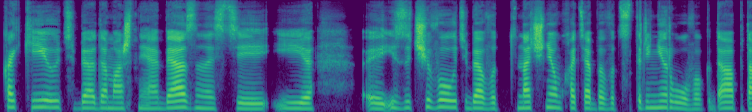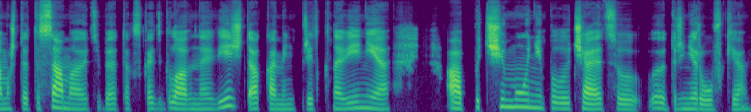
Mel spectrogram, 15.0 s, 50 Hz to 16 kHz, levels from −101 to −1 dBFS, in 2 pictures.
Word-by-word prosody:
какие 220 0 -2
у 215 - -5
тебя 190 0 -3
домашние 185 -1 +1
обязанности 190 -2 +1 0.3
и, 185 -1 -5 0.5
э, 175 -1 -4
из-за 200 +4 -3
чего 225 +1 +5
у 215 - -4
тебя 190 -2 -1
вот, 180 0 -11 0.2
начнем 195 +2 +4
хотя 190 -1 -1
бы 180 +1 -8
вот 175 - -13
с - - +4
тренировок, 200 -6 -6
да, 195 0 -1
потому 170 -2 -5
что 170 +2 -2
это 180 - -7
самая 170 -5 +5
у - - -21
тебя, 160 +1 -8
так 180 - -14
сказать, 175 -1 -6
главная 165 -2 -3
вещь, 245 +7 +3
да, 175 - +1
камень 160 0 -6
преткновения. 170 0 -2 0.6
А 180 -1 +3
почему 230 +1 +7
не 205 -3 -4
получается 170 -3 +1
у, - - -17
э, 185 -2 -7
тренировки? 160 -1 -6
180 Hz, 155 wpm, -24 LUFS, 165-200 Hz, 0.6 s, почему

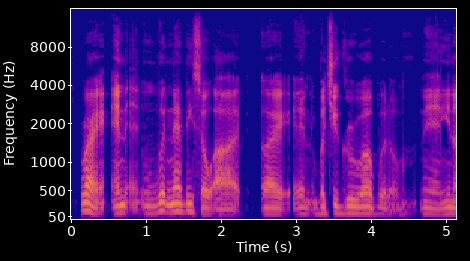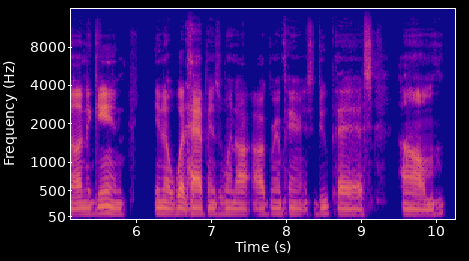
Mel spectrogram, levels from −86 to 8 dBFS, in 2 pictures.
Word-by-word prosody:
Right, 145 -1 +6
and, 120 +3 +6
eh, - - -9
wouldn't 130 +4 0
that 140 -1 +4
be 140 0 0
so 105 -6 -1
odd, - - 0 0.3
like, 100 -1 -1
and 100 +1 -8
but 110 +4 0
you 125 - +3
grew 110 0 -2
up 110 -3 0
with 105 - -8
'em. - - -15
Man, 95 -2 -4
you 105 +3 -3
know, 100 -2 +3
and 100 +1 +1
again, 100 -2 +4 0.4
you 105 - -2
know, 100 -1 0
what 105 +3 +2
happens 100 -1 +4
when 100 0 -7
our 95 0 -2
our 95 0 -3
grandparents 100 -3 -8
do 105 +4 -8
pass, 95 -4 -2 0.4
um, 90 +4 -1
100 Hz, 185 wpm, -27 LUFS, 95-115 Hz, 0.4 s, Right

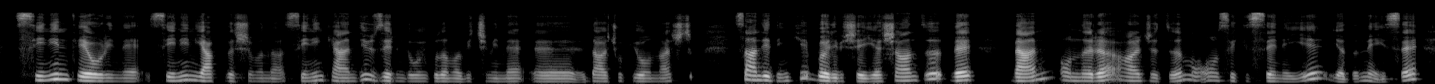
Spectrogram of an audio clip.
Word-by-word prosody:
senin 230 +4 +3
teorine, 150 -7 +4
senin 185 +4 -3
yaklaşımına, 155 -4 -3
senin 165 +5 -6
kendi 155 +1 -3
üzerinde 165 -8 -4
uygulama 145 -1 -7
biçimine, 140 -1 -9
eee, 140 -4 -6
daha 145 -1 -3
çok 160 +2 -17
yoğunlaştık. 145 - -6 0.4
Sen 210 -3 +3
dedin 170 -4 +2
ki 175 +6 -9
"Böyle 170 -5 +8
bir 150 - -14
şey 145 -1 +1
yaşandı 180 - +1
ve 190 +2 +8 0.4
ben 180 - +5
onlara 170 -1 +1
harcadığım 165 +2 -4
o 185 - -9
18 175 -5 -7
seneyi 155 - 0
ya 125 - -4
da 135 - -13
neyse 175 - -1
160 Hz, 125 wpm, -26 LUFS, 145-185 Hz, 0.4 s, Böyle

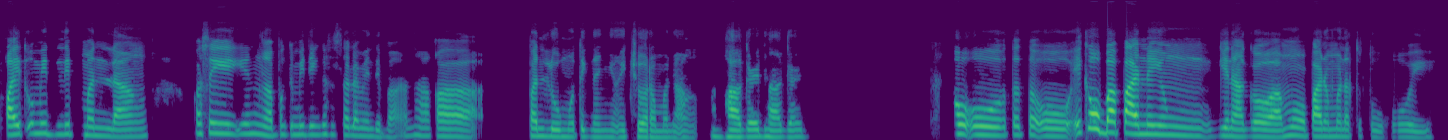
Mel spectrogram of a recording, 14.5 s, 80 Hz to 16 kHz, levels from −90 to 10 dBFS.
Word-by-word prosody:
kahit 230 +1 +5
umidlip 245 -2 -5
man 205 -3 -4
lang. 180 +1 0 0.6
Kasi 255 -1 -1
yun 250 0 -5
nga 200 -1 0
pag 230 +1 -11
tumitingin 230 0 -6
ka - - -23
sa 225 -1 -10
salamin 195 -3 -6
di 170 - -10
ba 160 -1 -11
nakakapanlumo 185 -2 -3
tignan 170 -1 -8
yung 165 +1 -8
itsura 170 -1 -3
mo 160 - -8
na 160 +1 -9
ang - - -18 0.3
haggard-haggard. 175 -1 0 1.5
Oo 220 -3 +3
totoo, 195 -5 -2
ikaw 380 +8 +7
ba 285 - +12
paano 245 -3 +8
yung 230 -1 0 0.4
ginagawa 180 -3 +2
mo, 200 +1 -2
paano 185 -1 +3
mo 185 - -7
natutukoy? 165 -3 -9
190 Hz, 135 wpm, -25 LUFS, 175-225 Hz, 1.5 s, ba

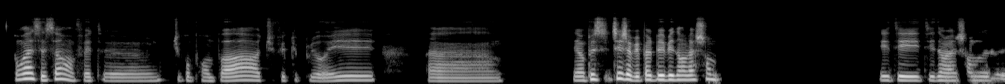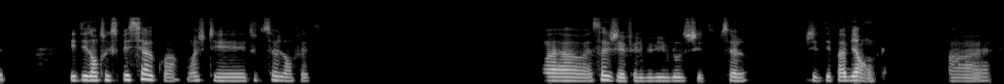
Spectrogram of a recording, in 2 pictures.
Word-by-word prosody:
Ouais, 255 +3 +7
c'est 195 - +2
ça 250 +5 +3
en 210 -5 0
fait, 170 -2 -7
heu, 165 0 -5 0.2
tu 180 - -13
comprends 170 -2 -7
pas, 185 +3 +2
tu - - -15
fais 180 - -9
que - - -19
pleurer. 195 +5 -1 0.5
Heu 155 0 -5 0.7
et 185 - +1
en 185 - +2
plus, 235 0 +5
tu - - -8
sais, 270 +2 +7
j'avais 220 -8 +7
pas 215 - +7
le - - +4
bébé 215 0 +9
dans 210 0 +5
la 215 +1 +5
chambre. 225 0 +2 1.6
Il 190 - +2
était 185 -1 +5
était 180 +1 -2
dans 185 0 +2
la 180 0 +1
chambre 185 0 -3
de 180 - -4 0.7
il - - 0
était 200 0 +1
dans 190 - +4
le - - 0
truc 200 +1 -3
spécial 215 +2 +1
quoi. 165 -2 -10
Moi, 180 +2 -6
j'étais 165 -3 -5
toute 205 -1 -16
seule 190 -2 -4
en 160 - -8
fait. 160 - -12 2.3
Ouais, 180 - -1
ouais, 170 -1 +1
ouais, 160 - -5
pour 165 - -8
ça 205 - +1
que 200 - +1
j'ai 165 -2 0
fait 165 - -9
le 160 - -5
baby 160 +1 -4
blues, 165 0 -3
j'étais 145 -2 -5
toute - - -35
seule. 170 0 -3 0.6
J'étais 180 -4 -7
pas 180 0 0
bien, 190 +1 +3
en - - -7
fait. - - -25 0.7
Ouais, 155 -1 -8
ouais, 175 - -11
180 Hz, 200 wpm, -21 LUFS, 165-195 Hz, 2.3 s, bébé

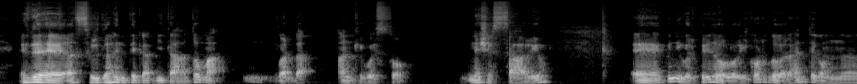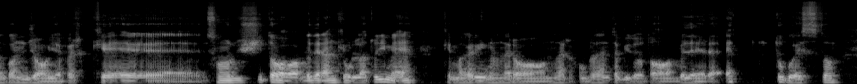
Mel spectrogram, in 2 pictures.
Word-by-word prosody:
Ed 105 +2 +4
è 100 -5 +11
assolutamente 95 +3 +3
capitato, 95 +1 0
ma, - - +2 0.2
mhmm, - - -16
guarda, - - -1 0.2
anche 85 -2 -4
questo - - -5 0.5
necessario. 90 -3 0 0.7
E 90 -1 +3
quindi 145 +4 +3
quel - - 0
periodo 115 -6 +2
lo 85 0 +2
ricordo 95 +5 0
veramente 90 +7 -1
con 75 -2 -4
con 80 -1 -3
gioia 70 0 -1
perché 85 0 -3
sono 95 0 -1
riuscito 90 -2 +1
a - - -7
vedere 90 0 +1
anche 95 0 -1
un 85 - -1
lato 80 +4 -3
di 115 - +2
me 90 -3 -1 0.2
che - - -13
magari 80 +2 -1
non 75 -1 -7
ero 70 -2 -1
non 75 +2 -8
ero 80 - -10
completamente 80 +1 -7
abituato 70 0 -4
a 70 - -9
vedere. 70 -1 -3
E - - -7
tutto - - -8
questo 100 +6 -3
85 Hz, 150 wpm, -23 LUFS, 80-95 Hz, 0.7 s, è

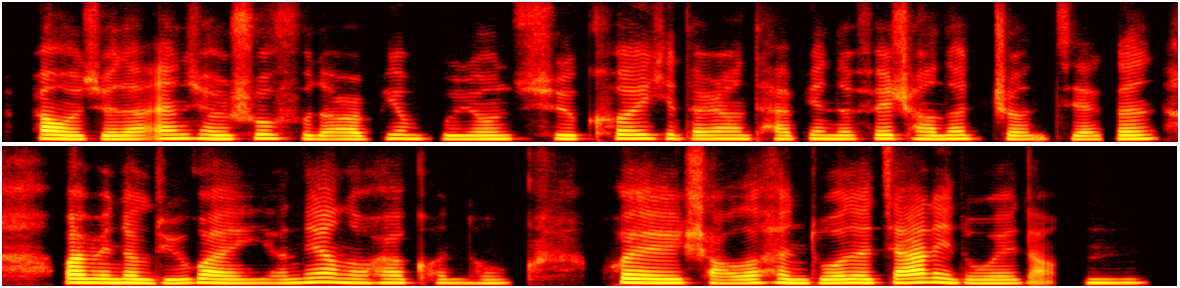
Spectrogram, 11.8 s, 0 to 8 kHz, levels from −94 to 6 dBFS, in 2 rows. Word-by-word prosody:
让 220 -1 +6
我 200 - +3
觉 195 0 -1
得 195 +1 0
安 225 +2 +2
全 215 -3 +2
舒 230 +3 0
服 225 -2 -5
的， 195 -1 -2
而 190 -1 0
并 215 +2 -4
不 210 -1 -5
用 200 0 0
去 210 -1 -3
刻 225 +2 0
意 225 - 0
地 205 -1 -3
让 205 0 0
它 200 -1 -5
变 210 -1 -3
得 205 0 -2
非 220 +1 -1
常 210 -2 -2
得 210 +1 -1
整 200 0 -4
洁， 190 -1 -5
跟 205 +2 +1 0.4
外 225 0 +9
面 215 -1 +3
的 210 0 +4
旅 195 0 -1
馆 205 -2 +3
一 200 - -7
样， 200 +1 -5
那 230 - 0
样 250 -1 +2
的 215 -1 0
话 210 0 -1
可 205 -1 -10
能 195 -1 -8 0.4
会 215 -3 +4
少 195 -2 -3
了 195 +2 +1
很 215 -3 +2
多 195 0 +1
的 210 0 +3
家 215 +3 +5
里 245 -1 +1
的 195 -1 -4
味 190 0 -2
道， - - -8
嗯。 205 +1 -4
205 Hz, 265 characters per minute, -21 LUFS, 200-215 Hz, 0.4 s, 外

